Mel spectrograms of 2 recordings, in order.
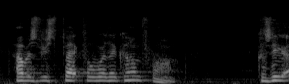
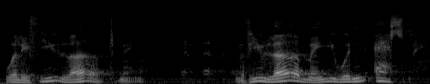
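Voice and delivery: smart aleck remark; 4 semitones lower, 5 dB quieter than usual. Retold or imitated. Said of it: "one of the most smart aleck ones".

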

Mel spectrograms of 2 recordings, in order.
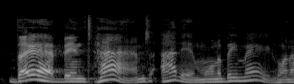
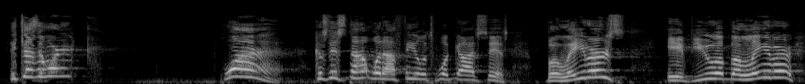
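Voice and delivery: higher and louder, calling out to the room; full-force preaching; 8 semitones higher, 5 dB louder than usual. Acted. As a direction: preach it hard with call and response.

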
